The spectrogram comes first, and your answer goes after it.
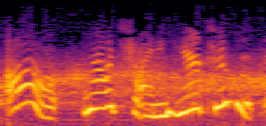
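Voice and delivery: normal talking voice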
